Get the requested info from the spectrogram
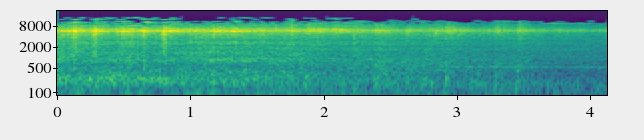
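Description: A Budapest tram passing close on its rails, a rumble with a few wheel clicks early on, fading as it pulls away.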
